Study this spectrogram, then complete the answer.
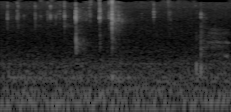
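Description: Code is typed on a computer keyboard, with sparse, quiet key clicks scattered unevenly over a low steady background hum and no voices.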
